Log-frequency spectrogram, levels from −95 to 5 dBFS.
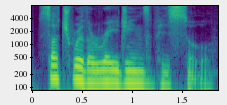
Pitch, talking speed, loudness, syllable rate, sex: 120 Hz, 225 wpm, -16 LUFS, 5.1 syllables/s, male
